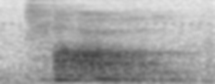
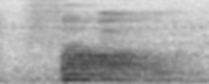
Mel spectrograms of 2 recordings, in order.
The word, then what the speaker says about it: Tal: And the Neander Valley, the word for valley in German is Tal. Originally in Germanic and Old High German pronounced Thal.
